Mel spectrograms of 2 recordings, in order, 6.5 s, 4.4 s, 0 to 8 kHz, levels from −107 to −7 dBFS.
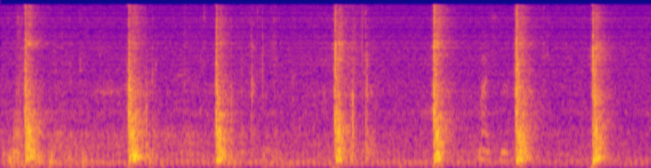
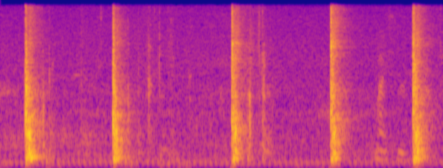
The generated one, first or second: first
